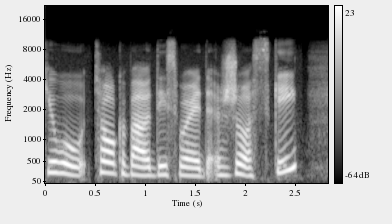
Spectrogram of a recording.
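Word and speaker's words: жёсткий: Or the opposite is жесткое мясо. Жесткое мясо. And be careful here, because if you talk about this word жесткий, we write t in the middle, but it is silent.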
